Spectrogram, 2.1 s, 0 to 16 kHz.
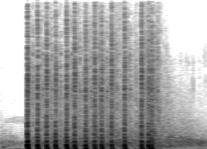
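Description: A burst of rapid automatic fire from an M240 machine gun in the video game Arma 3, about fifteen evenly spaced sharp shots over roughly one and a half seconds, loud and close, with no voices.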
